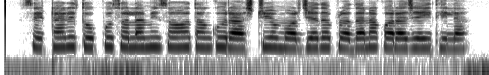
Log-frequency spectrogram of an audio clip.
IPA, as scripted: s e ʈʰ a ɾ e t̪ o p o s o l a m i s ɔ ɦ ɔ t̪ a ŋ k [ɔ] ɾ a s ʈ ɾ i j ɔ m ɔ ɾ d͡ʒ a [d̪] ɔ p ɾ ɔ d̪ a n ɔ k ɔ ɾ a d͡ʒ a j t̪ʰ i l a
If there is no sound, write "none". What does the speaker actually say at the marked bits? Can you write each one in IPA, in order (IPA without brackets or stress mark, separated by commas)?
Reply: u, d̪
